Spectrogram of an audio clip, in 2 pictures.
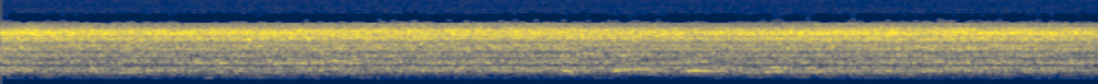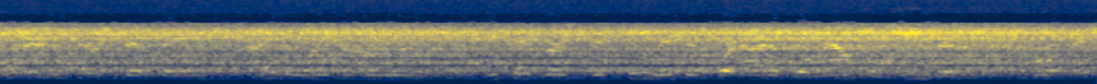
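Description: A shortwave radio plays a faint, hissy broadcast through a small loudspeaker, with static and fading.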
